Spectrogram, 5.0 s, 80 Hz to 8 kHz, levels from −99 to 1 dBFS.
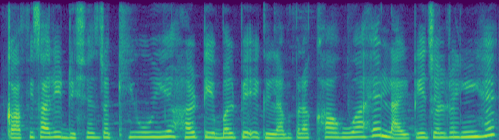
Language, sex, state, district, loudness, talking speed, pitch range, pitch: Hindi, female, Uttar Pradesh, Lucknow, -19 LUFS, 215 wpm, 245-275 Hz, 260 Hz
